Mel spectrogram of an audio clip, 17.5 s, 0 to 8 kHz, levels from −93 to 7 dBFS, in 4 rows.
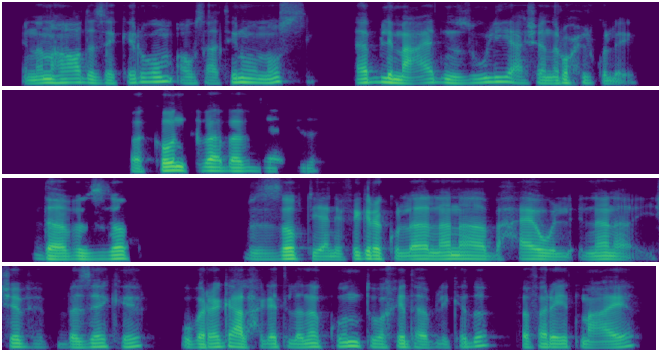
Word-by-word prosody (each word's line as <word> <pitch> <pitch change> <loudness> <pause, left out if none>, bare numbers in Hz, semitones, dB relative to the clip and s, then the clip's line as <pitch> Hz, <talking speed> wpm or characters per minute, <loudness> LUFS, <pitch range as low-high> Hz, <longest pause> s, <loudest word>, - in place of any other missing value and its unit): إن 110 - -3
أنا 130 +1 +3
هاقعد 135 0 -1
أذاكرهم 130 +9 -1
أو 110 -1 -8
ساعتين 110 +7 -2
ونص 155 +5 -2 0.3
قبل 140 +2 +4
ميعاد 125 +4 +1
نزولي 135 +8 0
عشان 110 -3 -4
أروح 115 +2 -2
الكُليّة. 115 - -10 1.0
فكنت 135 -1 +5
بقى 130 -1 +5
بابدأ 120 -2 -1 0.2
كده. 110 +1 -17 2.5
ده 115 -4 +4
بالضبط، 115 +4 +2 0.8
بالضبط، 115 +4 +2
يعني 110 -1 -1
الفكرة 125 +4 +3
كلَّها 115 +1 0
اللي 115 0 +2
أنا 120 -1 +3
باحاول 115 -2 -1
اللي 110 +1 -2
أنا 110 -2 -2
شِبه 120 -3 -2
باذاكر 125 +5 -2 0.3
وباراجع 120 +4 +1
على 120 - +6
الحاجات 115 +2 -3
اللي 115 -2 -4
أنا 130 +3 +2
كنت 140 +1 0
واخدها 115 -1 -1
قَبل 110 +2 -9
كده، 155 +10 -5 0.2
ففرَقِت 115 -1 0
معايا، 105 +7 -1
120 Hz, 140 wpm, -26 LUFS, 110-130 Hz, 2.5 s, على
